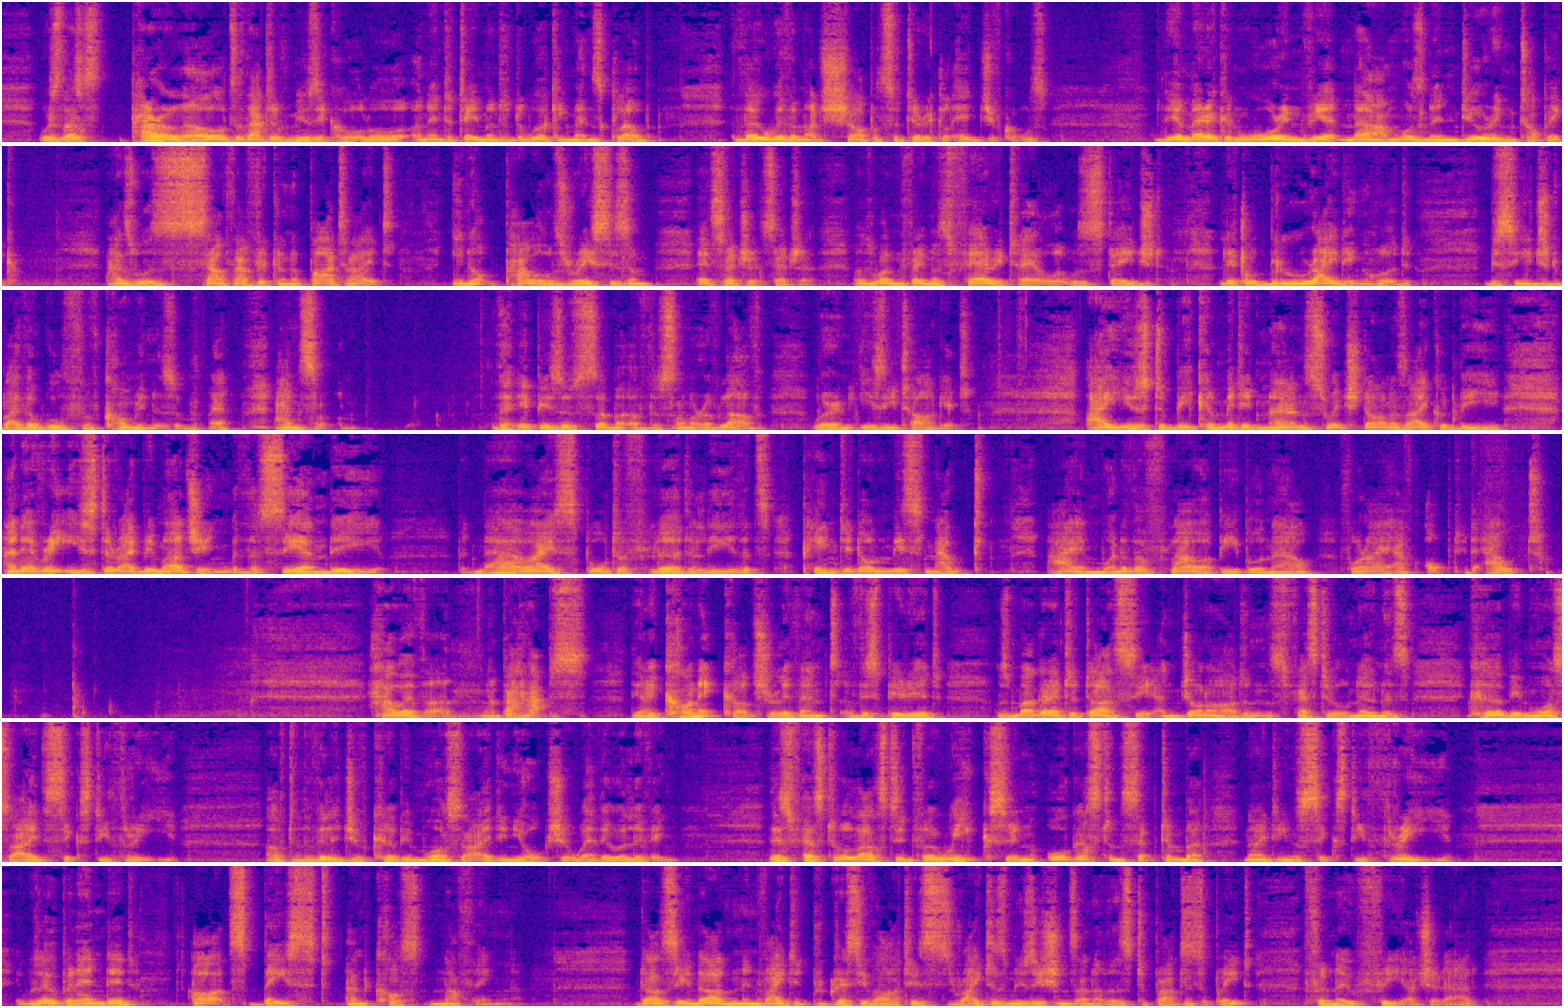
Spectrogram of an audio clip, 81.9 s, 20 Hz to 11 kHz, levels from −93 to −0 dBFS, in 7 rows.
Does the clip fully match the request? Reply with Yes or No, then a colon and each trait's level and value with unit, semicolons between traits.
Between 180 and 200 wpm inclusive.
No: average, 140 wpm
